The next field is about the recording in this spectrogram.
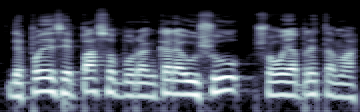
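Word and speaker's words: Ankaragücü: Primero Ankara Guyu es la pronunciación, que quiere decir la fuerza de Ankara.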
